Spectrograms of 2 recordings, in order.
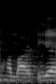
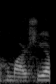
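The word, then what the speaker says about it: hamartia: हमार्टिया भी लफ्ज़, इसका बेसिक जो प्रोनाउंसिएशन है इंग्लिश में हमार्टिया है, लेकिन अक्सर हम उर्दू बोलने वाले लोग उसको हमार्शिया पढ़ देते हैं।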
